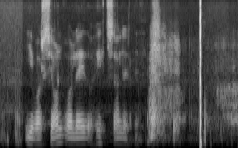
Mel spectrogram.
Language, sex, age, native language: Icelandic, male, 40-49, Icelandic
